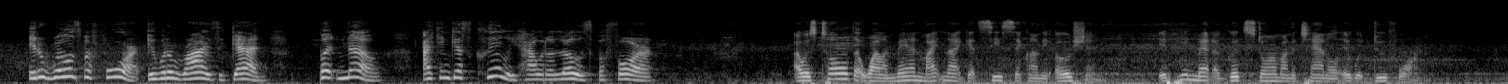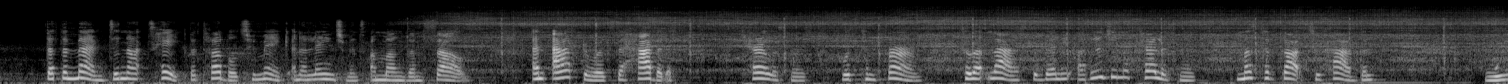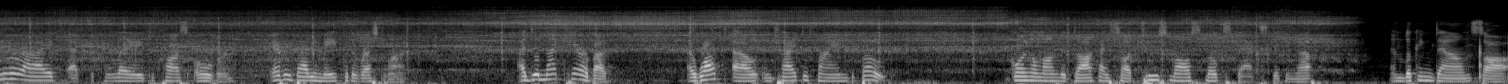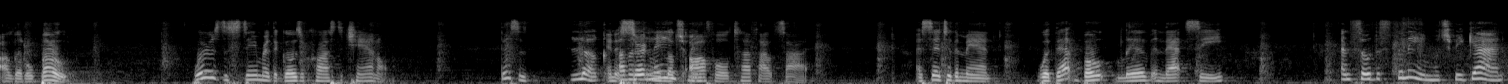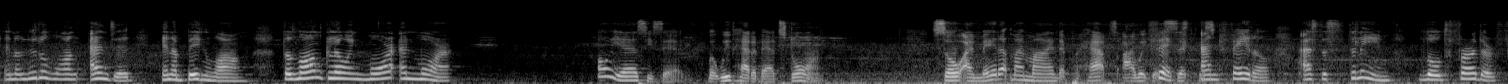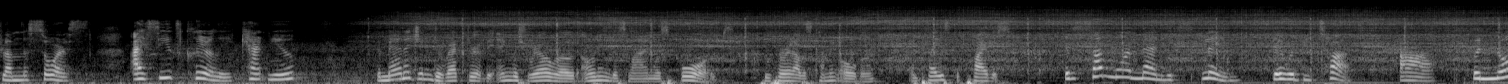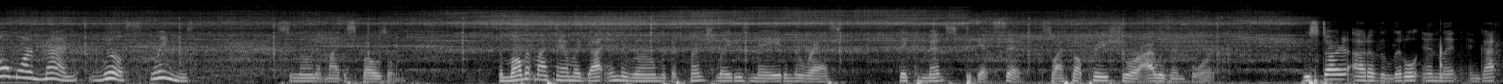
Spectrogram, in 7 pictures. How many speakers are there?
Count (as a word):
two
